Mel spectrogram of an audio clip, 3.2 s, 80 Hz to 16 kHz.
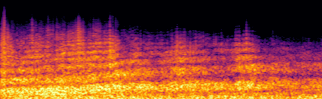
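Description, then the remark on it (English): An F-8U Crusader military jet flies overhead, coming up from the south just before 2 a.m. during a drill, a loud, steady, rushing engine noise with a hissy high edge that holds at full strength for the whole few seconds, with no voices. “It would be an F-8U Crusader bomber coming up from the south.”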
